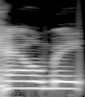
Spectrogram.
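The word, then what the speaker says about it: Kelme: We've got Watford, Calmy. Is it pronounced Calmy? Calmy, yeah.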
